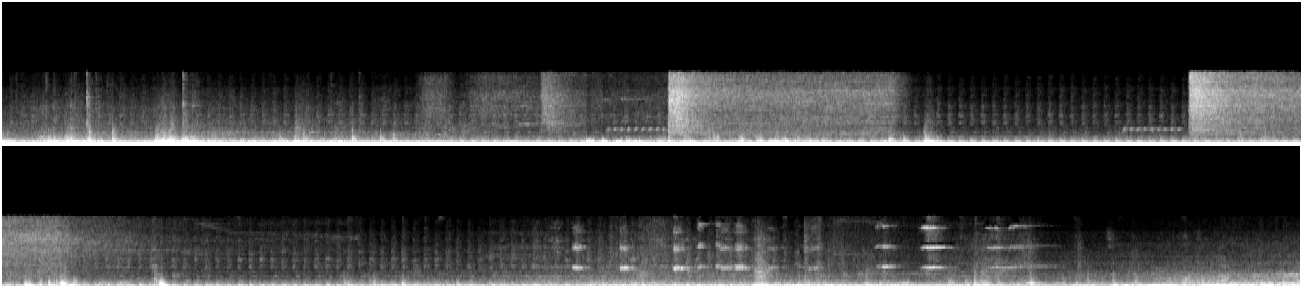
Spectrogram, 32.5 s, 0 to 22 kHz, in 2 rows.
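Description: A Mobo 621-type tram heard from inside its cab while running: a steady low rumble of wheels on rail with scattered clicks over the track, and two spells of hiss a few seconds long. Near the end a rising whine sets in as it gathers speed.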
